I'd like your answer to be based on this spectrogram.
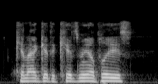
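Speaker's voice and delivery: put-on quiet voice. Acting out ordering a kids meal at a counter: quiet voice as Earn. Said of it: "he's so quiet too".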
